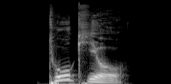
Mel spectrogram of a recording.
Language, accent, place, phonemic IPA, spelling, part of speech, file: German, Germany, Berlin, /ˈtoːki̯o/, Tokio, proper noun, De-Tokio.ogg
- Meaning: Tokyo (a prefecture, the capital and largest city of Japan)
